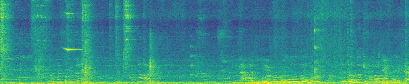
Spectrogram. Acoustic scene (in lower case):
restaurant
